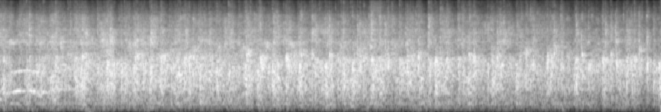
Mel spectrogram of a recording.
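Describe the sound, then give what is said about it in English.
Sustained applause from an audience for an author at the start of an interview, a dense, steady wash of many hands clapping at once, loud and even throughout without pauses. “Can I get one more round of applause for Jenny Odell?”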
